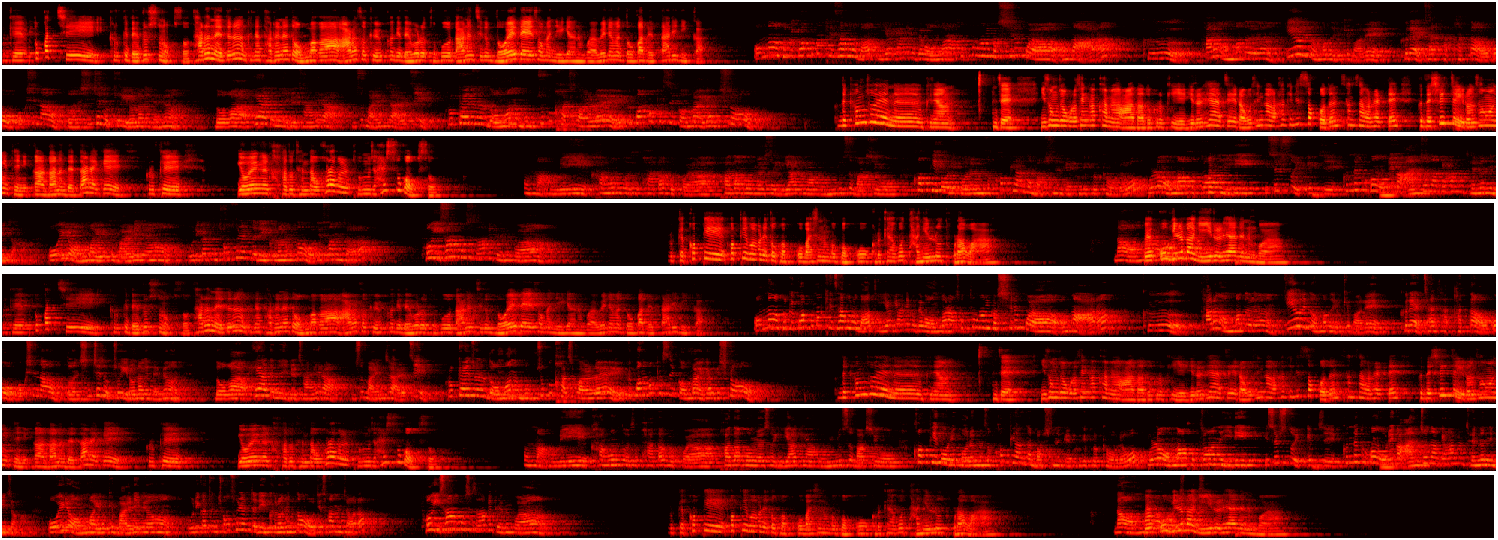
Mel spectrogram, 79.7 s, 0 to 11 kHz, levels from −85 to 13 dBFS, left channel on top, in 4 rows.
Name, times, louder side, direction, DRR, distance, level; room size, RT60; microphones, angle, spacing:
voice 1, 0.0-9.4 31.1-32.7 33.1-42.4 43.0-45.7 55.9-56.0 58.2-58.4 68.7-73.1 75.0-77.0, left 5 dB, 55° left, 0.4 m, -33 dB
voice 2, 10.0-14.8 15.2-18.4 18.6-22.3 22.8-30.0 46.8-51.7 52.0-60.1 60.4-64.6 65.4-67.1 74.6-75.7, right 2 dB, 45° right, 1.6 m, -39 dB
12.5 x 7.8 x 5.6 m
head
